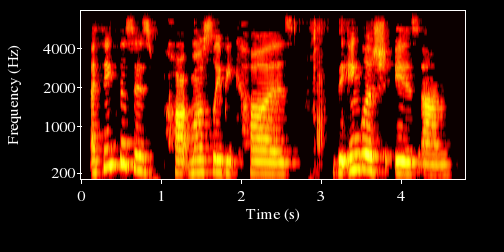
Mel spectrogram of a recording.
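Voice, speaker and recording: Medium pitch and ordinary pitch variation in a woman's unremarkable speaking voice. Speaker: student teacher presenting a book collection. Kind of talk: class presentation.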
